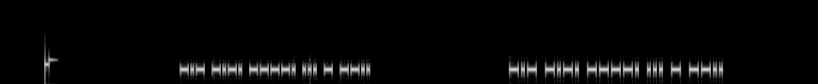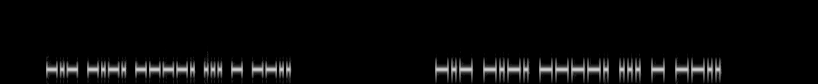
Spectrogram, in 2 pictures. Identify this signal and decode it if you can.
Morse code, heard as a keyed tone, about 37 wpm, 700 Hz. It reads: KC9STZ KC9STZ KC9STZ KC9STZ
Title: Speed Racing - USA 2x3 Call Signs 30wpm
